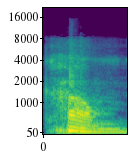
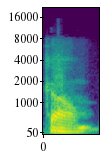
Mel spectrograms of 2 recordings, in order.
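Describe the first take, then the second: First: The first consonant has a puff of air. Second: The first consonant has no puff of air. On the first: The speaker calls it right. "আমরা বলবো খাম" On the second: The speaker calls it wrong. "না এটি কাম না বলে"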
